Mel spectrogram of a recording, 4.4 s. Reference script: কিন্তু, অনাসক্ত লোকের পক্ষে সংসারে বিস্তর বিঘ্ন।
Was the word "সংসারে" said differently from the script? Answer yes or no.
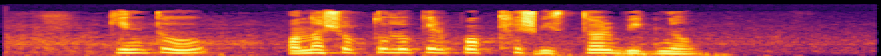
yes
